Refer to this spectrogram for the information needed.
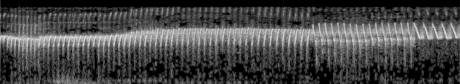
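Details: Loud canary song to attract females: one continuous rapid trill rising gradually in pitch, ending in a faster, higher rolling series of clipped notes.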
